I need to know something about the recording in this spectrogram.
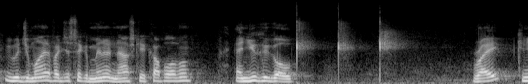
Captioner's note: snap fingers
